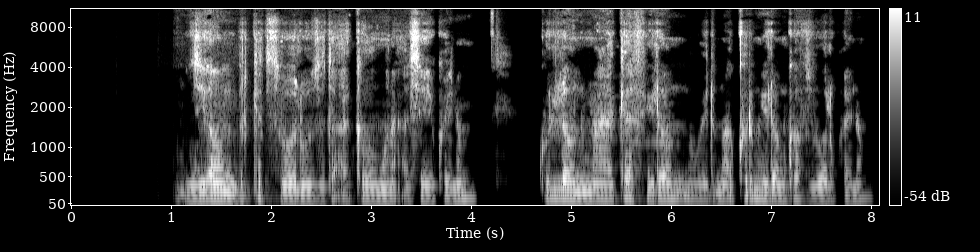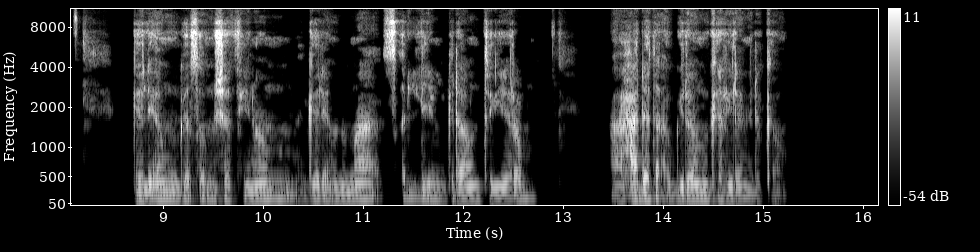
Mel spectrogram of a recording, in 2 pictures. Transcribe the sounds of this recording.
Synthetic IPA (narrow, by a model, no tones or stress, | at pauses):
ɨziʔo̞mbɨɾkʼɨt̪zɨβɐluzɨt̪ʰɐʔakʰːɐβumona̰ʔasejkʰo̞jno̞m | kʰulːo̞md̪ɨmːakʰɐfilo̞mwɔjd̪ɨmːakʰuɾmilo̞mkʰofzɨβɐlukʰo̞jno̞m | ɡ̥ɐliʔomɡɐt͡sʼo̰mʃɐfino̞mɡɐlḭʔomd̪ɨmːat͡sʼɨlːimɨɡɨd̪awɨnt̪ʰɐɡeɾo̞m | ʔaβħad̪ɐt̪ʰɐʔaɡʷid̪o̞mkʰɐfilo̞mjɪɾɨkʰːɐβo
